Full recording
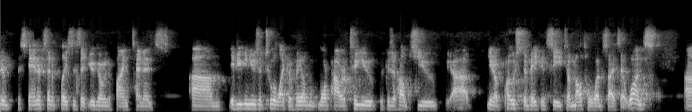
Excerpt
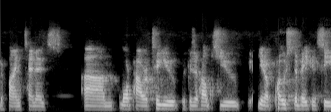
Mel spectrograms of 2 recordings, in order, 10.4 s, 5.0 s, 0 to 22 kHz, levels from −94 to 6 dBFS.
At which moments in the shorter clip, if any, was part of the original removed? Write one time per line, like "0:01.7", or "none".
0:01.8
0:03.8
